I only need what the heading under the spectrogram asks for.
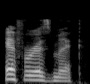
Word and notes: aphorismic: British English

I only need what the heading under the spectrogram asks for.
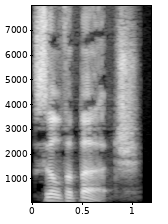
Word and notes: silver birch: British English

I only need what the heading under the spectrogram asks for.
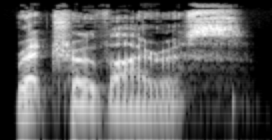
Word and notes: retrovirus: British English

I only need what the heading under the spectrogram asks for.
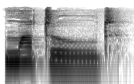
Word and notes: muddled: British English

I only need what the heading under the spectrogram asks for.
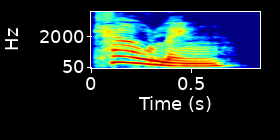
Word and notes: cowling: British English

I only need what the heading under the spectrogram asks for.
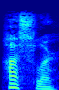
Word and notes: hustler: American English

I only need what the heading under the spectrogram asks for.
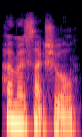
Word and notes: homosexual: British English

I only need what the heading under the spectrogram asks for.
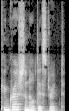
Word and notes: congressional district: American English

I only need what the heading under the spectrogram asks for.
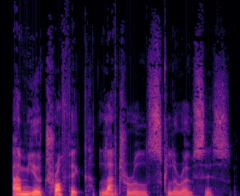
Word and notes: amyotrophic lateral sclerosis: British English

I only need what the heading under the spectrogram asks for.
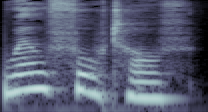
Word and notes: well-thought-of: British English

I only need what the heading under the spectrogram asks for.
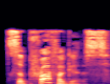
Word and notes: saprophagous: British English

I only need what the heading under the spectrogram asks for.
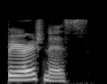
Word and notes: bearishness: British English

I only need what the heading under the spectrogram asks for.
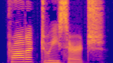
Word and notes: product research: American English

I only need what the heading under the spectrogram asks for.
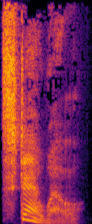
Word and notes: stairwell: British English

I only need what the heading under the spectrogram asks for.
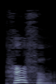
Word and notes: purfle: British English

